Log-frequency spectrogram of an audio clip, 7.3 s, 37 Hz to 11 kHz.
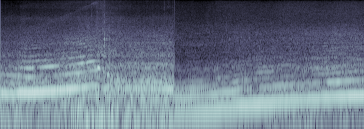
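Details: Built 550 hp R33 Skyline RB25DET on a test drive after a lifter repair. The exhaust pitch climbs smoothly, drops at the shift and pulls cleanly again with no ticking: a normal engine note under acceleration.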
